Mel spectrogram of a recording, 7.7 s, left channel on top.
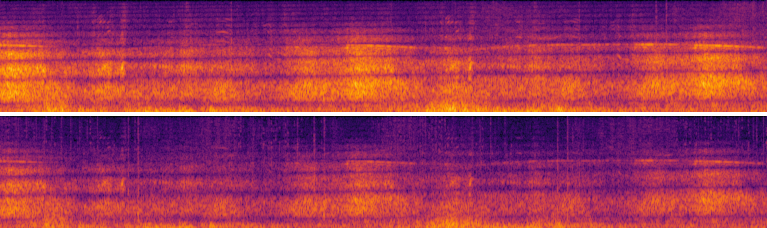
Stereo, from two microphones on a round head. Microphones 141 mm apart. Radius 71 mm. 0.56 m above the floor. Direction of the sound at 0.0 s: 45° left (ahead or behind).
